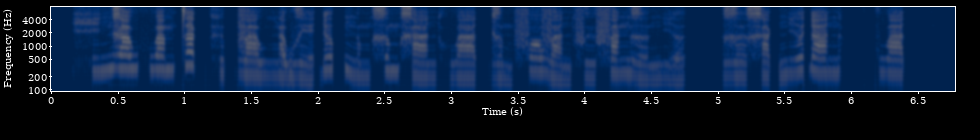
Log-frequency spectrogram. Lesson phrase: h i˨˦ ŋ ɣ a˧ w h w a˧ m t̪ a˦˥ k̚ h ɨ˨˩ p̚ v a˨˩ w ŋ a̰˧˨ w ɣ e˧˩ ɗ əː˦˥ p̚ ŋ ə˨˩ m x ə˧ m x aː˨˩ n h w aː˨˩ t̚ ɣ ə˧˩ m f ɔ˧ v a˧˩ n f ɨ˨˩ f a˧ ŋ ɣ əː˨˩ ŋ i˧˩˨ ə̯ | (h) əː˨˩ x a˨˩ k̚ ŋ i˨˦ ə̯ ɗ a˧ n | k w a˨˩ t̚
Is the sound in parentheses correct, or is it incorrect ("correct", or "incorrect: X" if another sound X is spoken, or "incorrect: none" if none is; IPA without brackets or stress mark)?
incorrect: ɣ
